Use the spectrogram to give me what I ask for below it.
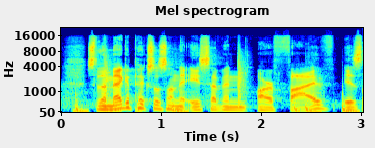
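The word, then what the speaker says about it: A7R V: Okay, to answer your question on A7R, uh, A75R, it's A7R5 is actually how they say it.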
